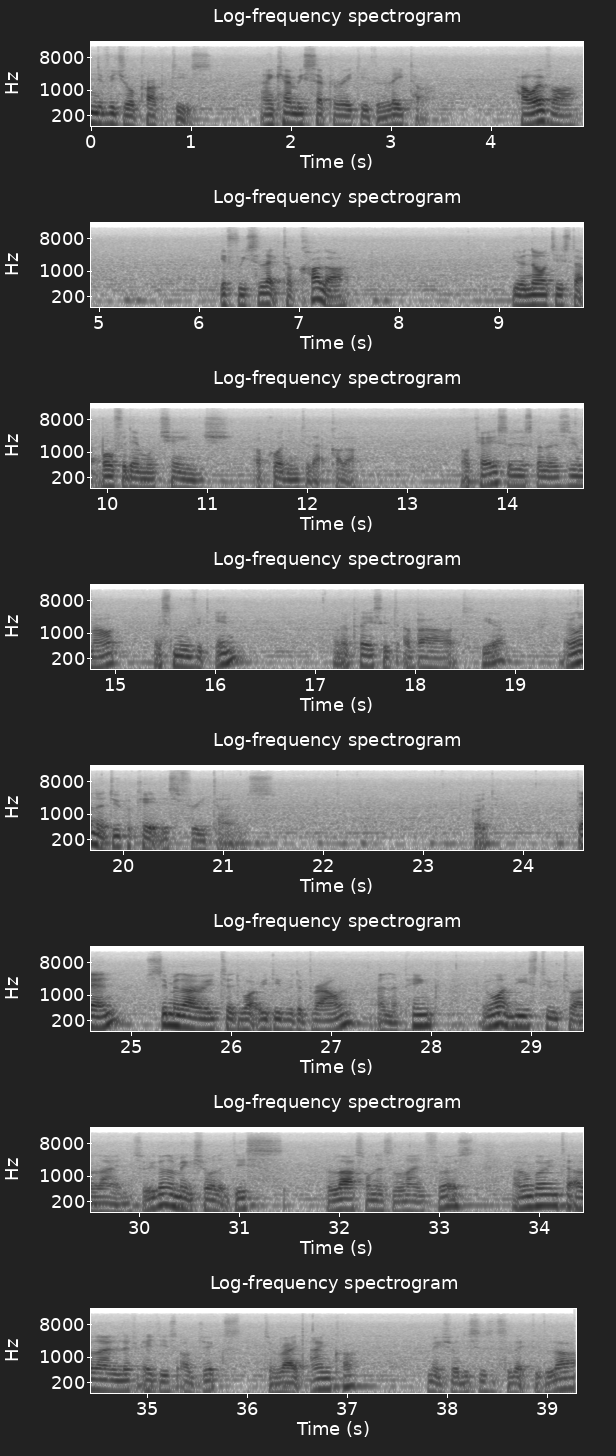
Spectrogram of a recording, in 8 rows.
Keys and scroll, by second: 21.1 d.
